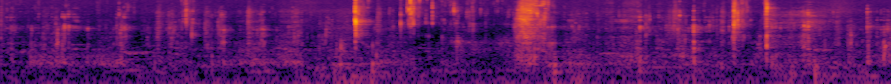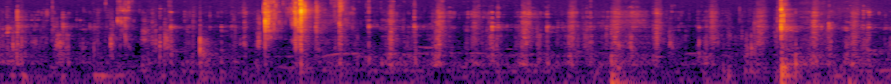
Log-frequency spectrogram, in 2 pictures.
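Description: Close-miked chewing of a steamed butter chicken momo: soft wet mouth sounds broken by many sharp smacks and clicks, a few of them louder around the middle and near the end.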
